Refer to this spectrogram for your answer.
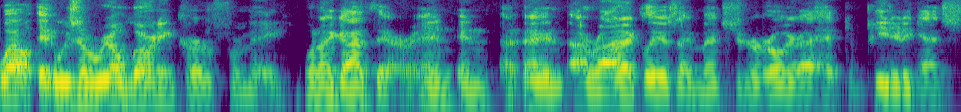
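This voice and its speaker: A man speaks fairly quickly at a medium pitch, with hardly any pauses. His tone is dark and mellow, and his intonation stays fairly even. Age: 70s. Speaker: retired basketball coach. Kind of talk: interview. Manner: halting, many repeated words.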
